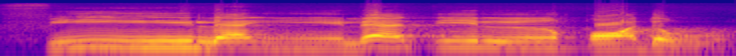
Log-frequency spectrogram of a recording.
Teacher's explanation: Caranya adalah yang pertama baca qaf dengan tebal dulu. Yang kedua huruf dal ini huruf tipis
